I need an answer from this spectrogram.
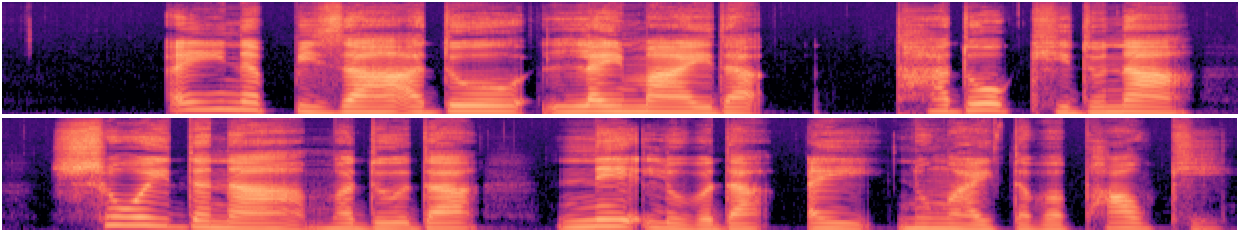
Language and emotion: Manipuri, sad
